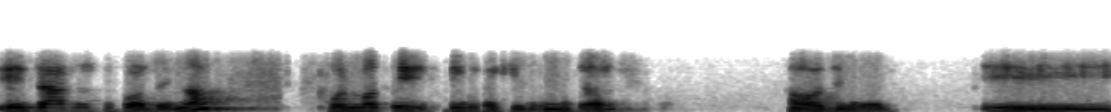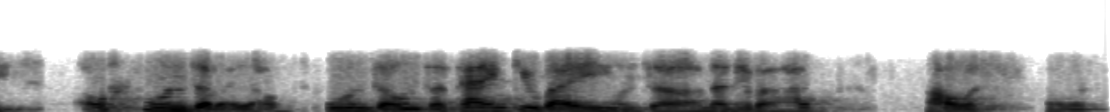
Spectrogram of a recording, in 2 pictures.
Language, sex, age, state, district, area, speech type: Nepali, female, 45-60, West Bengal, Darjeeling, rural, conversation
